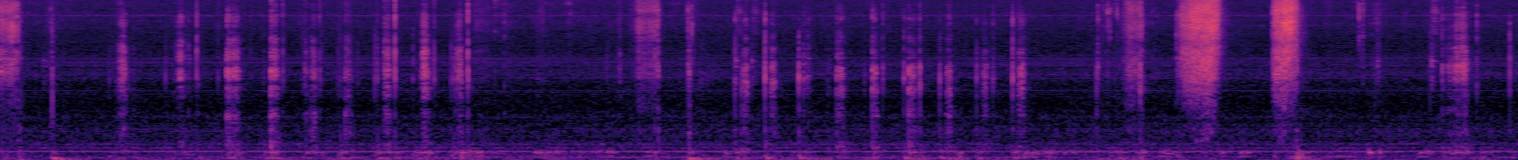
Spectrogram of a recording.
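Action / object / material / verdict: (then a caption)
scrape / black-coated scratch art card on a wooden table / coated card / none. A stylus scratches continuously across a black-coated scratch art board lying solid and flat on a wooden table. Quick, dry, bright scratching strokes repeat throughout, with two longer, louder hissing strokes near the end. A steady low hum sits underneath.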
